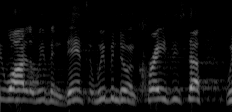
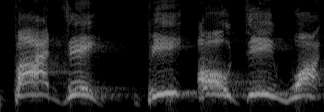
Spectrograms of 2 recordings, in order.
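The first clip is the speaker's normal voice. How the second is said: BODY then B O D Y spelled letter by letter, high and loud; condescending brother spelling B O D Y, loud; 6 semitones higher, 7 dB louder, much slower than usual. Retold or imitated. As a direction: spell B O D Y slowly like to a child. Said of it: "He's spelling".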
